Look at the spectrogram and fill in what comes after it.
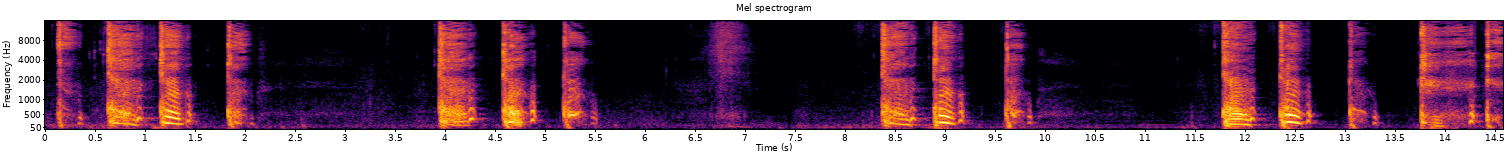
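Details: Girl with a bad barking cough: repeated harsh, hoarse coughs in short groups of two or three, with a deep barking, brassy tone.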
